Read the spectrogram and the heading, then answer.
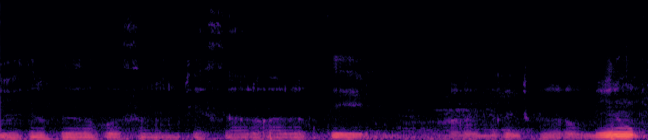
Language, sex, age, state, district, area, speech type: Telugu, male, 18-30, Telangana, Vikarabad, urban, spontaneous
